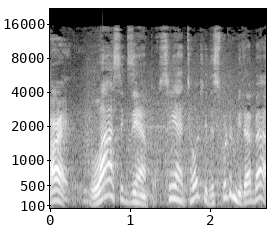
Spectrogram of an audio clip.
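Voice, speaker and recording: Over noticeable background noise, a woman speaks in an animated tone with very wide pitch swings. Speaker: math teacher. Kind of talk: tutorial. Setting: screencast recording.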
